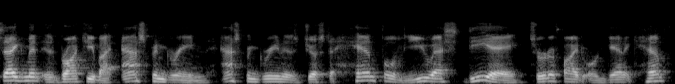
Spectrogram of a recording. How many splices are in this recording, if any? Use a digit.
1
